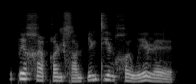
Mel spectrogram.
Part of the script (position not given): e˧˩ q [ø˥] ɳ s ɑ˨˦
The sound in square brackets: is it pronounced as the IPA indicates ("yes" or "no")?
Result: no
